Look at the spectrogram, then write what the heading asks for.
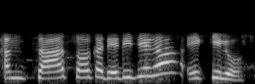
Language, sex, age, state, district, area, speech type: Urdu, female, 18-30, Uttar Pradesh, Lucknow, rural, conversation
